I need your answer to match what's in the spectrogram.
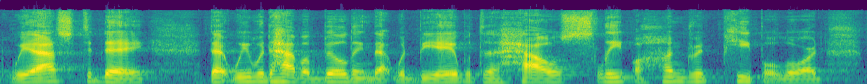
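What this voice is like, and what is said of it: Bronx accent. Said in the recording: “as you hear him speak and you know that there's an accent, that is a Bronx accent. ... he is from the Bronx.”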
